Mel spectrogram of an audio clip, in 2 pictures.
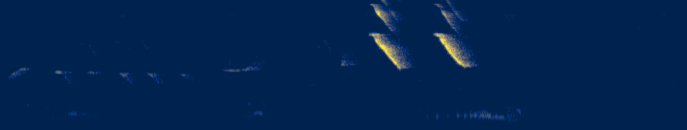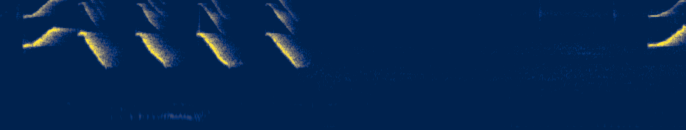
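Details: Female Oriental magpie-robin singing, said to be calling the male: bright, high whistled notes slurring sharply downward, given in two bursts of two and then five notes, over faint low murmuring background sounds.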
